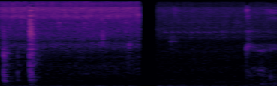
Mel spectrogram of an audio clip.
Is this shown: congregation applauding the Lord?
no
